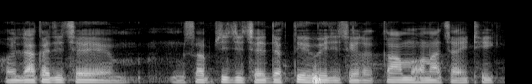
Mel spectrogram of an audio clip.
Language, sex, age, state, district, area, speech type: Maithili, male, 30-45, Bihar, Madhepura, rural, spontaneous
